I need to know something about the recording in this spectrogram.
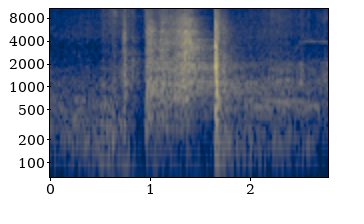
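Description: A skateboard lands hard on concrete.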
